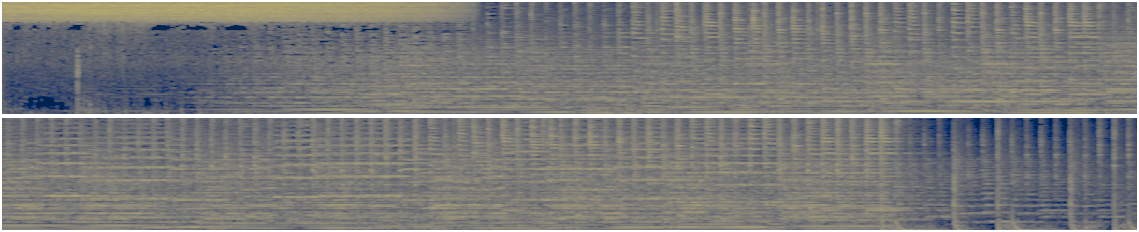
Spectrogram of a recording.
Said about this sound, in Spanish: Este era el ambiente durante la noche. Escuchad. La chicharra, ahí.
